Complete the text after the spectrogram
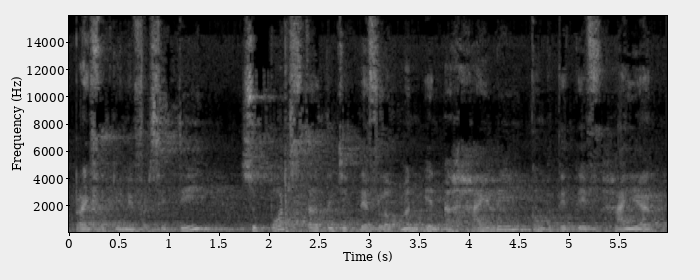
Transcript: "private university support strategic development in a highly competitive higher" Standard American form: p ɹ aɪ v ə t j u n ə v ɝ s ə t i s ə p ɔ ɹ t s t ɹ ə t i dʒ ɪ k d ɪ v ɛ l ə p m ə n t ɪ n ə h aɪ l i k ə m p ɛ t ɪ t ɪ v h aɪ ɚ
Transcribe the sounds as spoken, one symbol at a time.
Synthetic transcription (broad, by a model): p ɹ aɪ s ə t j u n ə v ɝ s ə t i s ə p ɔ ɹ t s t ɹ ə t i dʒ ɪ k d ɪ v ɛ l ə p m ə n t ɪ n ə h aɪ l i k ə m p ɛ t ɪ t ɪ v h aɪ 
